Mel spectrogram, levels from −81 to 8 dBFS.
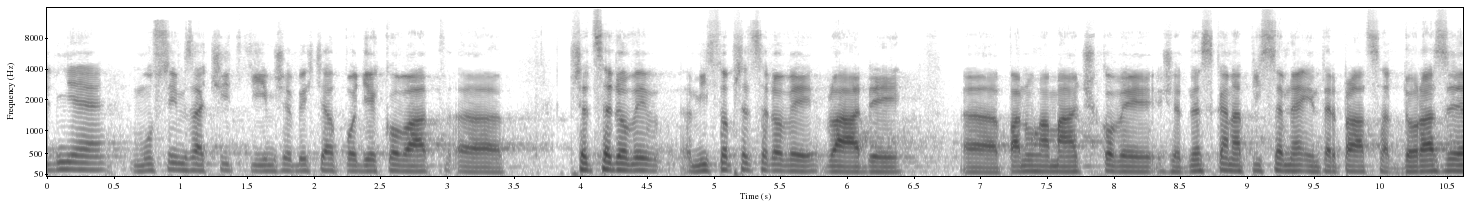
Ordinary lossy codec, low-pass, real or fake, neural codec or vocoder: Opus, 16 kbps; 14.4 kHz; fake; autoencoder, 48 kHz, 128 numbers a frame, DAC-VAE, trained on Japanese speech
